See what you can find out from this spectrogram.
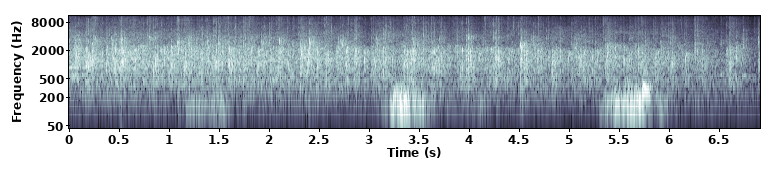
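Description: A church audience claps steadily for the worship band for several seconds, a dense, even wash of many hands applauding at constant loudness, with a few low murmurs of voices underneath.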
